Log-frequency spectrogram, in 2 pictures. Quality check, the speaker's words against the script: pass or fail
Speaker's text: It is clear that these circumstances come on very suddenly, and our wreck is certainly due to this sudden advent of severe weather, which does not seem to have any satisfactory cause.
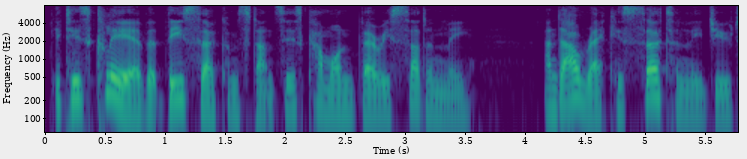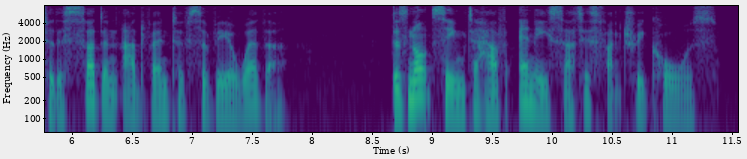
fail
